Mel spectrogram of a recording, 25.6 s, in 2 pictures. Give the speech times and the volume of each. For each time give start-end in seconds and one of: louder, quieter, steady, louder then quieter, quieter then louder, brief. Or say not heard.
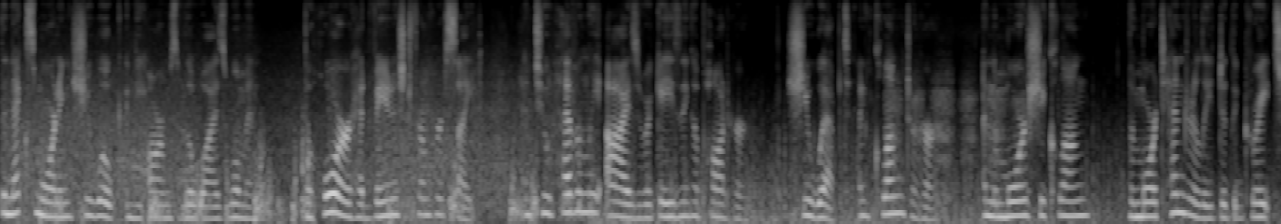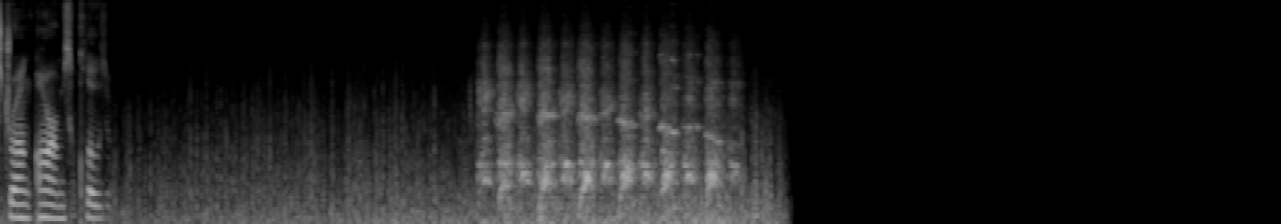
0.0-13.9 steady.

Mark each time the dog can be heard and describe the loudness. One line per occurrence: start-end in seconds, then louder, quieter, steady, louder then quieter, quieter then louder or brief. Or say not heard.
not heard.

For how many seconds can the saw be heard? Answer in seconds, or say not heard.
7 s.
